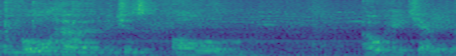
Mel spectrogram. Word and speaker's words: Om: Try and pronounce that Om at the beginning. It's really important. Bring the lips together and just linger as long as you can.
